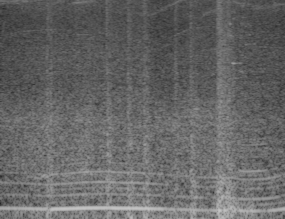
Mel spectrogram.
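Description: Small car shoving a bus in Wreckfest, a low steady engine drone with a sustained hum, broken by scattered scraping and knocking impacts and a louder crunch near the end.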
